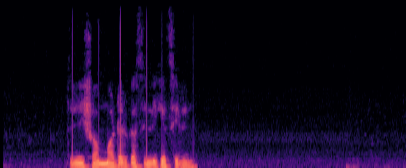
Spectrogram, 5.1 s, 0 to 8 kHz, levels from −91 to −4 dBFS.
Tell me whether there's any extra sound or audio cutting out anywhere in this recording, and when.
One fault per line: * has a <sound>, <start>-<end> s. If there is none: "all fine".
all fine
